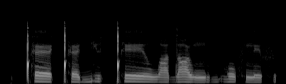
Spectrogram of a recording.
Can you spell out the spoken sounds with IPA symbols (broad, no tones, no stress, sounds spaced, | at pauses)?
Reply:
ǃʰ ɛ ǃʰ ɛ bʲ ɨ ǃʰ eː w ɑ d ɑ u̯ ŋ ɨ bʱ o f n e f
